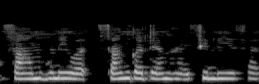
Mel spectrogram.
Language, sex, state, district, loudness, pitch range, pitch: Hindi, female, Bihar, Kishanganj, -22 LUFS, 260-275 Hz, 265 Hz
